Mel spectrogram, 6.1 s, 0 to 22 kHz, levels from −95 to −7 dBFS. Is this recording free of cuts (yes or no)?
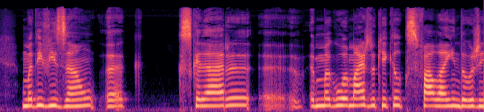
yes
